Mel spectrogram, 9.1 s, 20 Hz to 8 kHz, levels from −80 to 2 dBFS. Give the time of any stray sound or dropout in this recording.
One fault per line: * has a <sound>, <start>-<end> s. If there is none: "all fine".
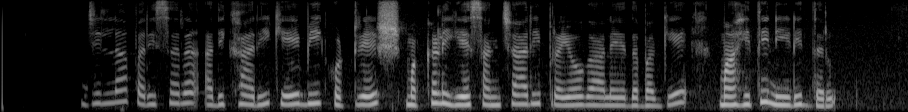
all fine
